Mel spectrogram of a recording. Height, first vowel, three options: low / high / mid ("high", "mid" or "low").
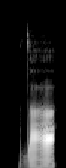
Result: low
